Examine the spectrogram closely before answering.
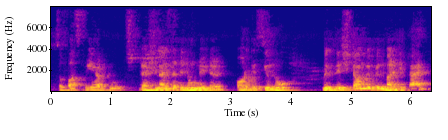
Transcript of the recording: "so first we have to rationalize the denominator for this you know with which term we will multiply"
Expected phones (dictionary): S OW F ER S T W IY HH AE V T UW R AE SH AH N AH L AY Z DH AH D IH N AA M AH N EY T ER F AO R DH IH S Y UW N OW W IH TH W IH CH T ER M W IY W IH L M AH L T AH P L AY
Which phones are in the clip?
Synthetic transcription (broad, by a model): S OW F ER S T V IY HH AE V T UW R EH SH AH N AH IH Z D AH D IH N AA M AH N EY T ER F AO R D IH S Y UW N OW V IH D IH S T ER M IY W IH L M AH L T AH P L AY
